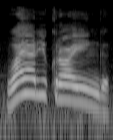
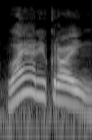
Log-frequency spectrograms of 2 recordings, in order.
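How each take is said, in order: Both takes have the same delivery.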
